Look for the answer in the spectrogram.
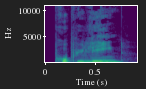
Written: PROPYLEN

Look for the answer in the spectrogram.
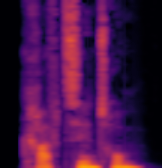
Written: kraftcentrum

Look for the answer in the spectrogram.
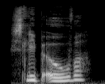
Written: slipover

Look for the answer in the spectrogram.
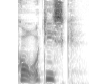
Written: gordisk

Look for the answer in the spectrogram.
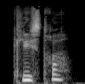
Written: klistret

